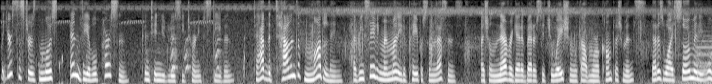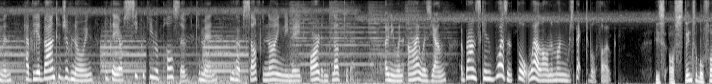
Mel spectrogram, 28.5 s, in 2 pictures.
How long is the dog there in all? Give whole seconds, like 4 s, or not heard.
2 s.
